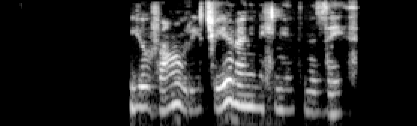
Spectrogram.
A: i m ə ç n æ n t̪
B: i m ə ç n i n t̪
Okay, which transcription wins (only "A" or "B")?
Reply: B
